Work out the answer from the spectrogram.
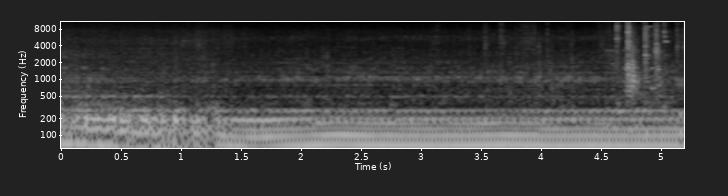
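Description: Cabin sound of a big-turbo Volvo wagon's engine running steadily at low revs, with a few sharp clicks near the end.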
